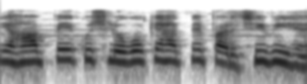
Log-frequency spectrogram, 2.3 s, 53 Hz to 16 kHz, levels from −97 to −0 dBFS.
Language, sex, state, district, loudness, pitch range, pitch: Hindi, female, Chhattisgarh, Sarguja, -18 LUFS, 245-280 Hz, 255 Hz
